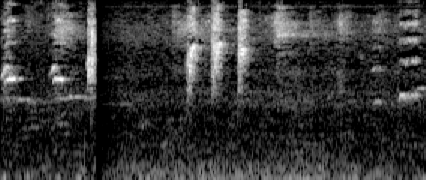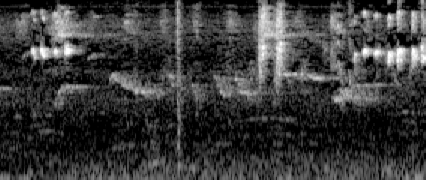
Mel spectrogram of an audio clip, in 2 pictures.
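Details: Brown-throated sunbird, singing gacor full isian: short high chirps and thin whistled slurs, a couple of sharp clicks, and a quick glittering trill of tiny notes, over a quiet background.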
